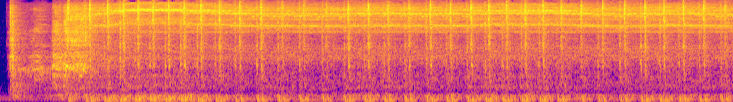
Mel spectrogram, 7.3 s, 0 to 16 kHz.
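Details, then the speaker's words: 1976 Porsche 914 VW Type 4 2.0 fuel-injected engine on test stand after 30 years in barn, fuel flushing: catches after short crank, uneven pulsing fast idle with hissy top end; sounds like a big vacuum leak, fuel leak also seen. "definitely sounds like a big vacuum leak and i'm seeing another fuel leak already uh we're gonna have to fix that"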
